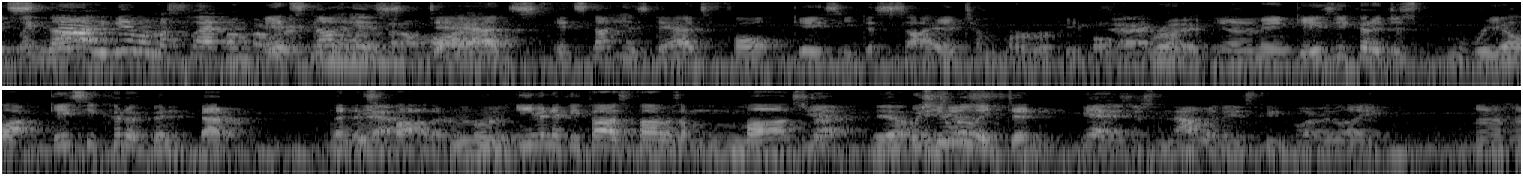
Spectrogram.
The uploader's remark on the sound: The audio in this episode is a little quiet to help an issue with background noise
